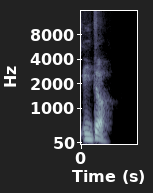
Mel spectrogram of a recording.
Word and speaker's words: Idah: Apparently, it's Idah, so you've got to call him Adam Idah.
